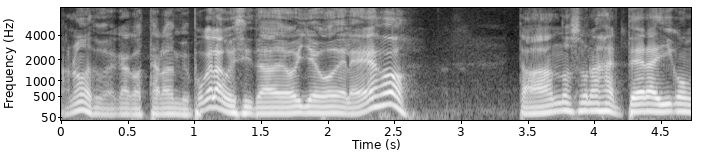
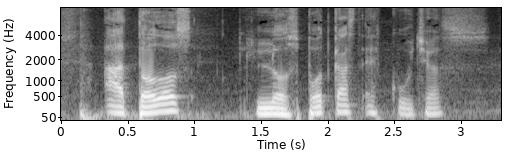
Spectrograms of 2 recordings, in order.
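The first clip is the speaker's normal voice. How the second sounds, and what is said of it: Put-on radio announcer voice, sleepy. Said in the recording (Spanish): “Y esa voz de radio. ... suenas a que estás dormido”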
